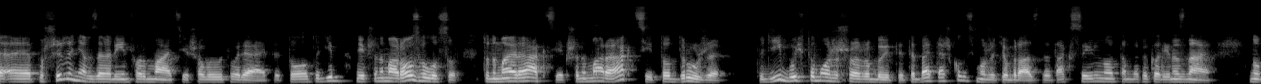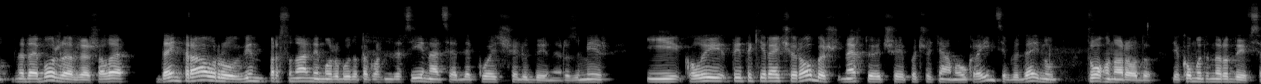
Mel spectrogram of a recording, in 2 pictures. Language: Ukrainian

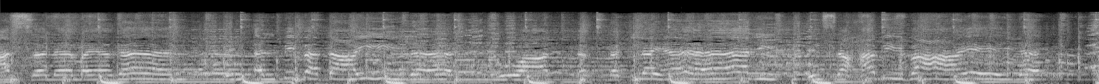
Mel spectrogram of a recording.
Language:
Arabic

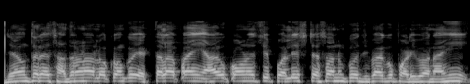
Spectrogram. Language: Odia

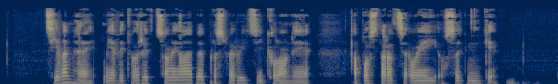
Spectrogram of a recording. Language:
Czech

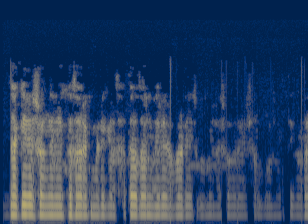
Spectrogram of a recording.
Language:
Bangla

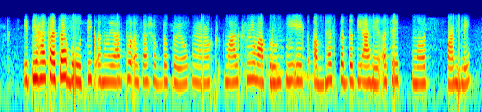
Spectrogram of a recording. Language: Marathi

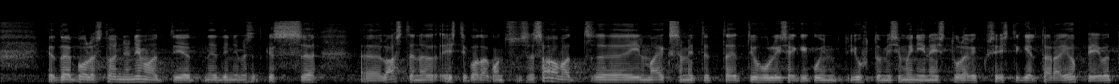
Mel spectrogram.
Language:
Estonian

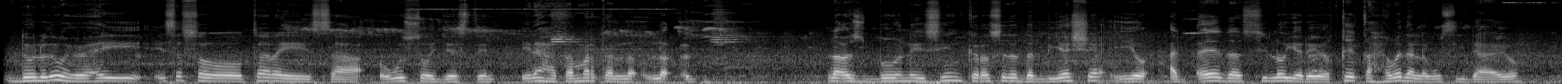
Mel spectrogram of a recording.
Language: Somali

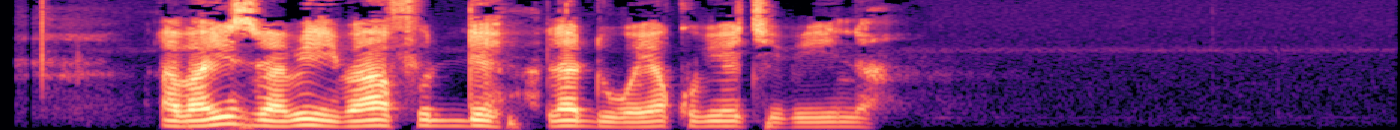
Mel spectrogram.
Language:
Ganda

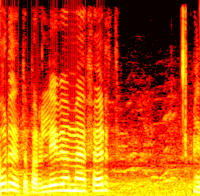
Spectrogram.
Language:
Icelandic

